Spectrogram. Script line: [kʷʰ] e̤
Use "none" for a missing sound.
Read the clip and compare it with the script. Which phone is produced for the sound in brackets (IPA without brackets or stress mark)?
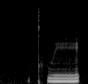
kʷʰ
